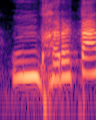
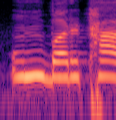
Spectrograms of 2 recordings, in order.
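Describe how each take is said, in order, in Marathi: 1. मधला व्यंजन महाप्राण bh आहे. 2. मधला व्यंजन साधा b आहे. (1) "ना की भ ठोसरा का फोसरा नाही" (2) "ते उंबरठा असतं ब बदकातला"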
